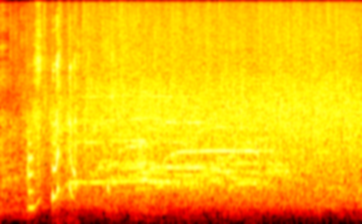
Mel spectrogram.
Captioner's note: audience applauding; laughing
